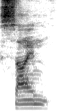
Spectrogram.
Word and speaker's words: Sin: __ ] yeah Nana or sin pronounced in the Aramaic sign or even sheer for Moon let's get out of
